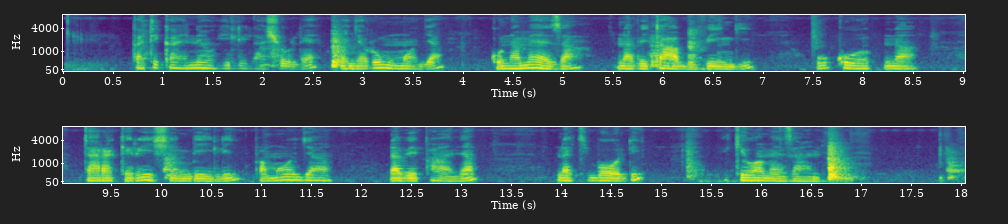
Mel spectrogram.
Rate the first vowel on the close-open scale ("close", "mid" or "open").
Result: open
